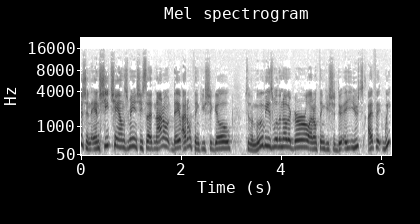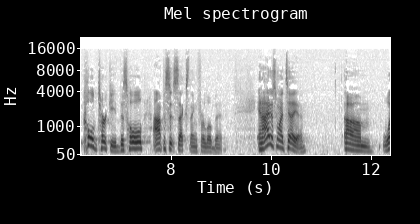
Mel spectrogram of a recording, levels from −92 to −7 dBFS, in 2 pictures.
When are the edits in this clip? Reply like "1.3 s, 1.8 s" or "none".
2.0 s

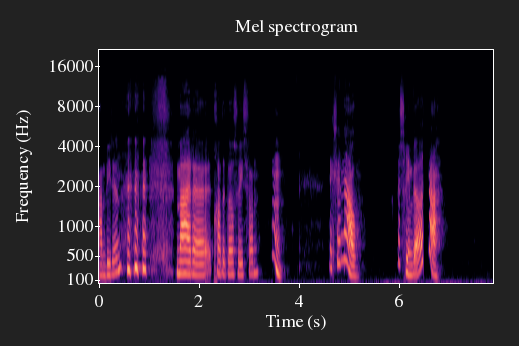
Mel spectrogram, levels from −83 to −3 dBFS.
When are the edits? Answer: 2.3 s, 6.5 s

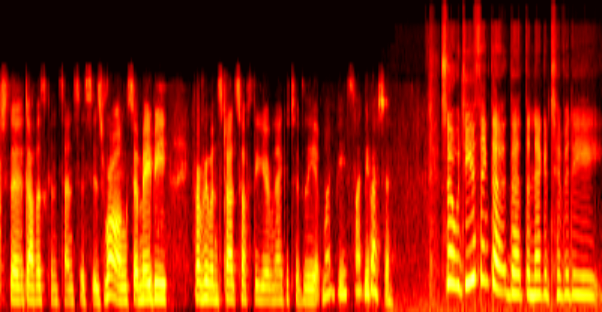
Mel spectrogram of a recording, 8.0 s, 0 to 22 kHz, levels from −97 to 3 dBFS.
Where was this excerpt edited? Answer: 3.6 s

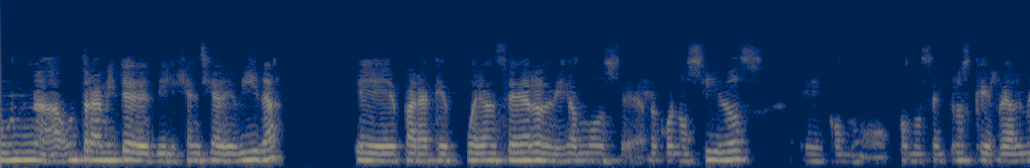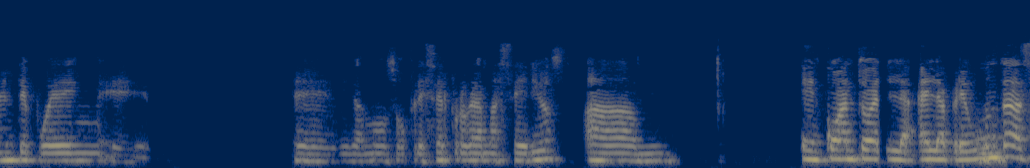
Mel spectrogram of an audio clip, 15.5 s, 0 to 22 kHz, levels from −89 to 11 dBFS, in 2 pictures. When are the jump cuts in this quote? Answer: 12.0 s, 14.3 s

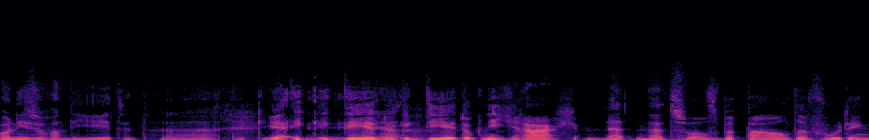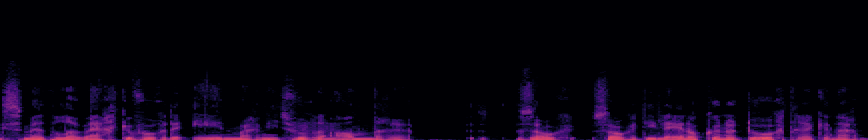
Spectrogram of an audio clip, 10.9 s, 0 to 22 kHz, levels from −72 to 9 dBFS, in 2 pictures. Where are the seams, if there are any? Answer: 3.6 s

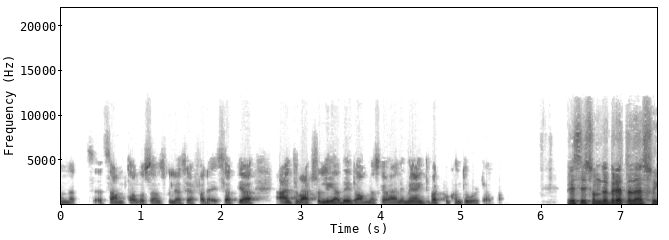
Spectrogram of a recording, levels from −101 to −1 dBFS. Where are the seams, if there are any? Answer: none

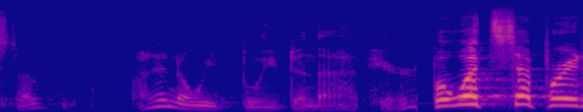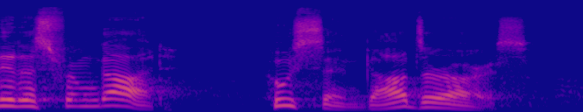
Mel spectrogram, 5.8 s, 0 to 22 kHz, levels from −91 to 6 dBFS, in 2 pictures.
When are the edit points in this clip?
2.1 s, 4.2 s

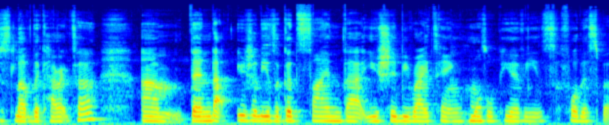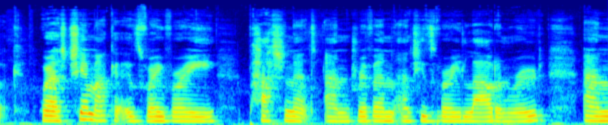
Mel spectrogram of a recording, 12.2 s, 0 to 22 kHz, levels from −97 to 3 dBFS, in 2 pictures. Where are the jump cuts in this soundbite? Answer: 6.4 s, 10.5 s

